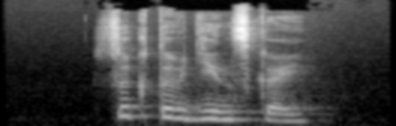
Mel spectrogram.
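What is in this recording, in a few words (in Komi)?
"сыктывдинскӧй", Komi, female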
